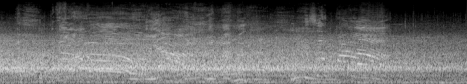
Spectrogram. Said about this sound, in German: Deswegen bitte ich um großen Applaus für Michael Blender.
